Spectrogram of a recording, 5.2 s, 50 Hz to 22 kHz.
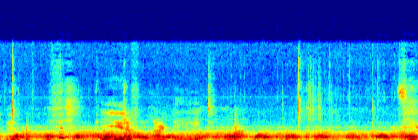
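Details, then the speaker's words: Fetal Doppler at 16 weeks of pregnancy: fast, regular whooshing pulses near 158 a minute, nice, even, perfect rhythm; static means baby moving; normal fetal heartbeat (normal range 120–160). "The baby's heartbeat's nice and regular and even. It's perfect rhythm. And normal heartbeat's 120 to 160."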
